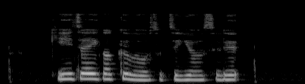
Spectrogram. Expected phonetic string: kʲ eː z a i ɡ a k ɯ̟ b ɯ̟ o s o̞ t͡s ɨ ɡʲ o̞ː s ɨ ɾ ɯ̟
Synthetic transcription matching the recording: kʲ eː z a i ɡ a k ɯ̟ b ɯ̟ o s o̞ t͡s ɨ ɡʲ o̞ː s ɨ ɾ ɯ̟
